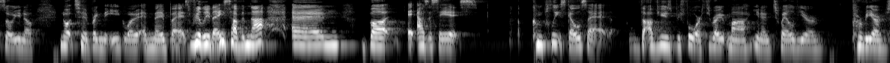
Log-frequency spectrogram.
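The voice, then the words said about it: Glaswegian Scottish accent. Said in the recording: “you can tell by your accent, you're not a Manchester native ... keep the Glaswegian accent ... It's quite threatening when I want it to be”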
